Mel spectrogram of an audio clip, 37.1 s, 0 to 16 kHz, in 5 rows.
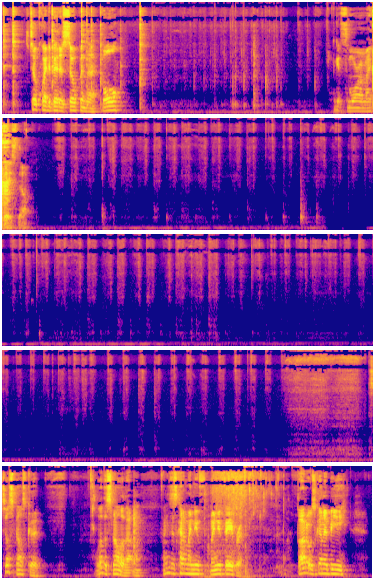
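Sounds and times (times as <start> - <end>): shaving brush swishing: 8.3 - 28.4, 33.1 - 36.3.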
